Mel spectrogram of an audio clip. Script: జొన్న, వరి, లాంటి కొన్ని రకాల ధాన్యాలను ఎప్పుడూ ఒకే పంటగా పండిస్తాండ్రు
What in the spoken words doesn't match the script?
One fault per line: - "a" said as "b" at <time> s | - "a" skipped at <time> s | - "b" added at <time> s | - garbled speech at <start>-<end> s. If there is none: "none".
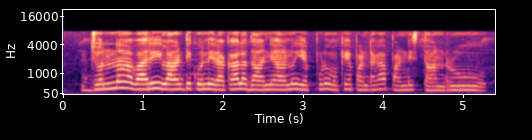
none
